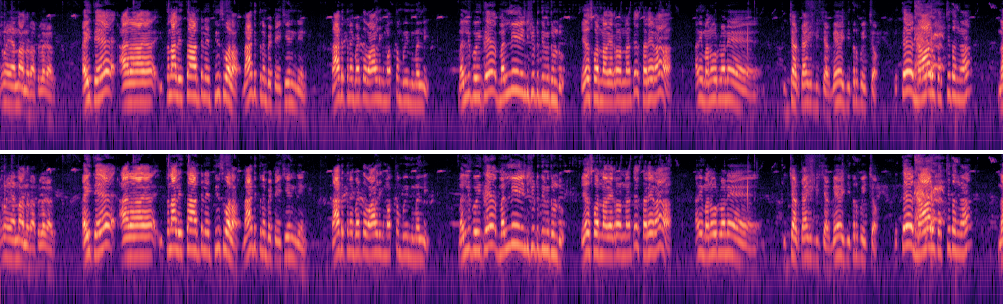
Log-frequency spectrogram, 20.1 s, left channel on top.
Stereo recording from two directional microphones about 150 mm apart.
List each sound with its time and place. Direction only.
0.0 s a sound: 65° right (ahead or behind)
0.4 s a man's voice: 35° right (ahead or behind)
1.6 s a man's voice: 10° right (ahead or behind)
